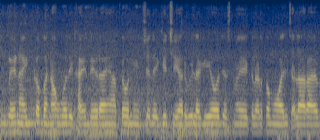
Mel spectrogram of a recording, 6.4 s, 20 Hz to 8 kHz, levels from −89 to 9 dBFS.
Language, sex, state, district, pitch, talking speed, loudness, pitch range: Hindi, male, Bihar, Jamui, 135 Hz, 245 wpm, -18 LUFS, 130-135 Hz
